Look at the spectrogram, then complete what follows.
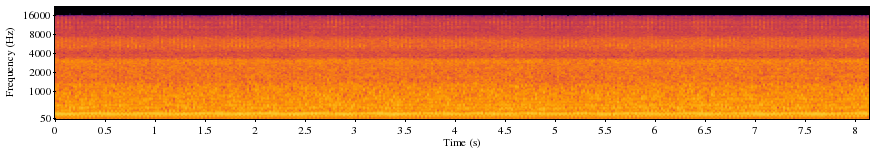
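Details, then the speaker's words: Craftsman mower, Tecumseh Vector engine, first run after a carburetor replacement, air filter off, burning off some oil: steady, even single-cylinder buzz at constant speed with no misses or knocks. Running normally. "that's awesome that works out great actually um go just got some oil to burn off I'll let it run I'll put the air filter on it let it run for a little bit here"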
